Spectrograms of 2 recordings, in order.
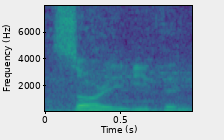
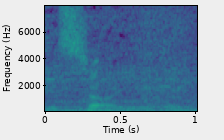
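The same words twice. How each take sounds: First: The voice is fairly smooth and not very rough. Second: The voice is rough, raspy and brutish.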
